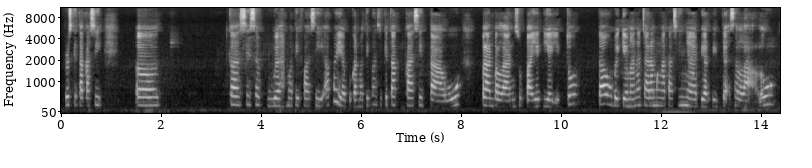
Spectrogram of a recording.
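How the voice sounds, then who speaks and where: A young woman teacher talking casually about a pupil, hesitant, with many fillers and pauses. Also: fairly high pitch, steady tone, rough recording. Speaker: kindergarten teacher. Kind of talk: casual talk on a child's behaviour.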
